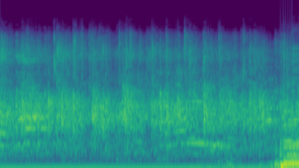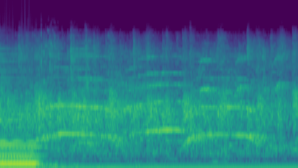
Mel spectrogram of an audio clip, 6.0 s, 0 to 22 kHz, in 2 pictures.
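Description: Concert audience applauding a singer at a 19th anniversary show; steady crowd clapping with a low sustained hum, and a brief loud tonal burst near the middle before the applause continues.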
